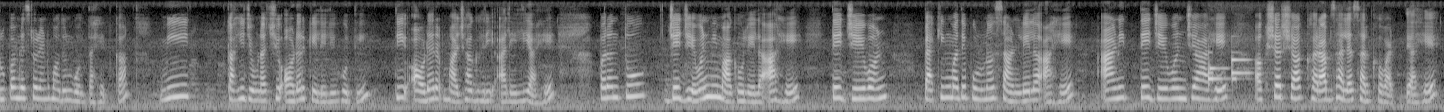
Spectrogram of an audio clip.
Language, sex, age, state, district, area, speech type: Marathi, female, 45-60, Maharashtra, Yavatmal, urban, spontaneous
